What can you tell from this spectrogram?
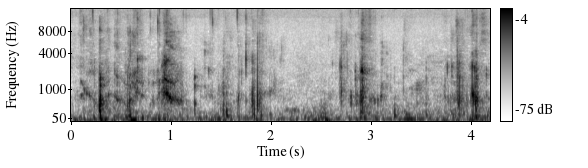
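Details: Pembroke Welsh Corgi, male, three years old, crunching food indoors in close-up ASMR recording; rapid irregular crunches and bites, several sharp loud snaps among steady wet chewing throughout.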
